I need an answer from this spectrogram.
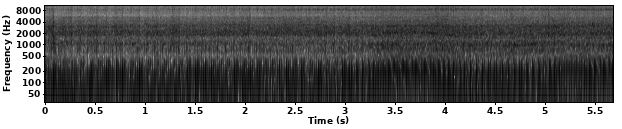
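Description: Honda motorcycle engine and exhaust running under way, with an even, pulsing beat. About halfway through, its pitch rises a little and then falls back.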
